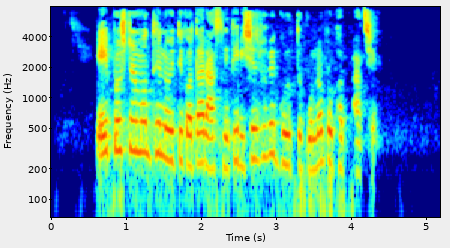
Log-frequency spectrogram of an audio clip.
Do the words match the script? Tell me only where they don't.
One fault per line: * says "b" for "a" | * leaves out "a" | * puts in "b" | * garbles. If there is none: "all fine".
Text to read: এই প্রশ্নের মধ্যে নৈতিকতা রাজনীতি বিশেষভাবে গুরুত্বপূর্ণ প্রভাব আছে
all fine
